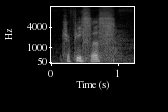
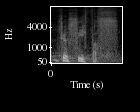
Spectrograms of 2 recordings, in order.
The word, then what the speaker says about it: Josephus: The Jewish historian Josephus, that's not how you say it, Josephus, yes.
